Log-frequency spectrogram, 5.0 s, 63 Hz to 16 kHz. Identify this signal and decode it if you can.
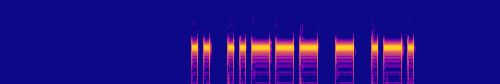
Morse code, heard as a keyed tone, about 20 wpm, 700 Hz. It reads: I2TR
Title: DXCC-100 Call Signs - 4 Characters - Repeated 3x - 20wpm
